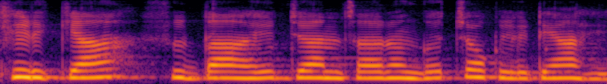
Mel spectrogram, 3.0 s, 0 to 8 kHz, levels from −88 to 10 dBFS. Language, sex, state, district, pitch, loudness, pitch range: Marathi, female, Maharashtra, Dhule, 230 Hz, -14 LUFS, 225-245 Hz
